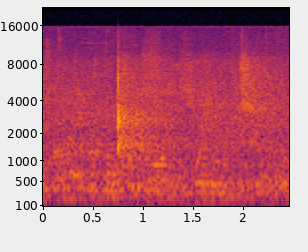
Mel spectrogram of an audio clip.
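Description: Indistinct speech.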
